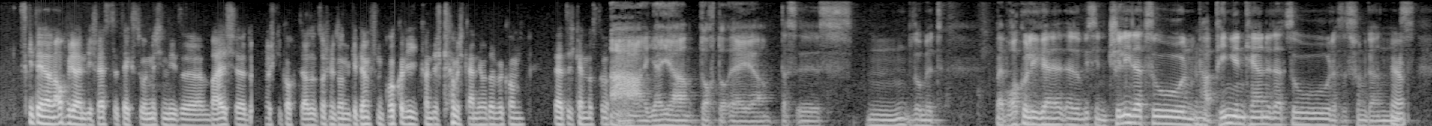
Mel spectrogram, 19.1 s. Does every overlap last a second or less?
Yes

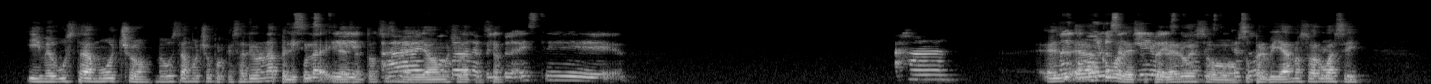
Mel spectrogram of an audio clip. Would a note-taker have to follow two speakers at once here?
Yes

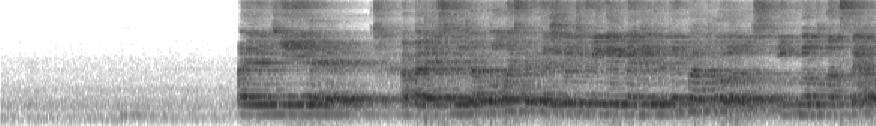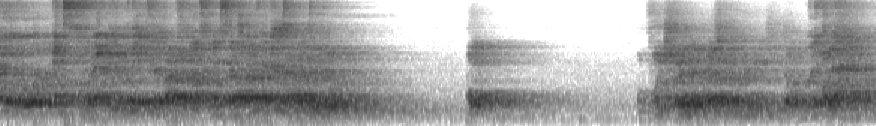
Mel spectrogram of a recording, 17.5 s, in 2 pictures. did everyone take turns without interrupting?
No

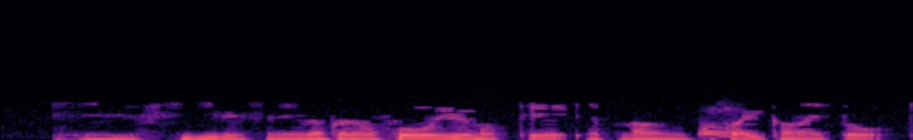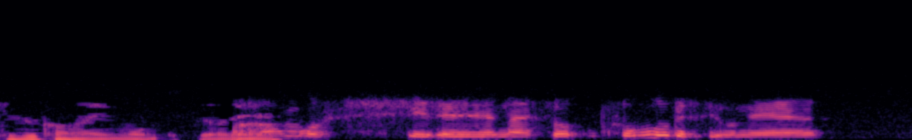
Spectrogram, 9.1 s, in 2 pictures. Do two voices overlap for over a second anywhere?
No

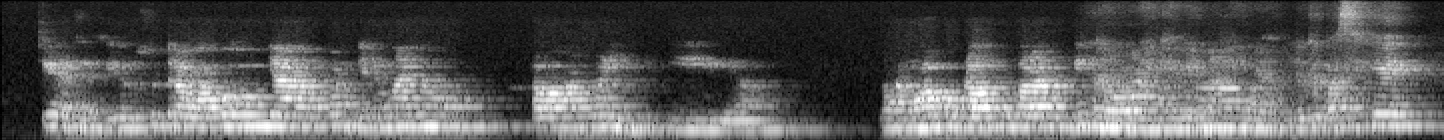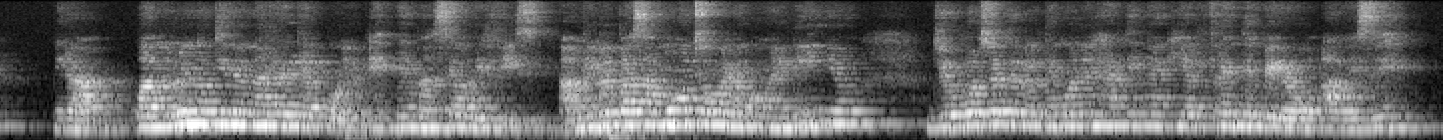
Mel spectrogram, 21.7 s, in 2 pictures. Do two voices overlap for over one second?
Yes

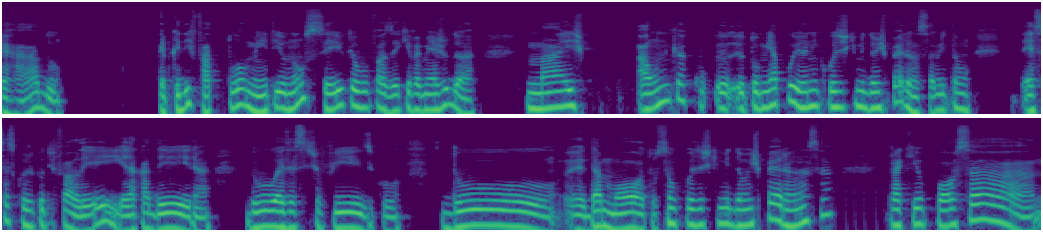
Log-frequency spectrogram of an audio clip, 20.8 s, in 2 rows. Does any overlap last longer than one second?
No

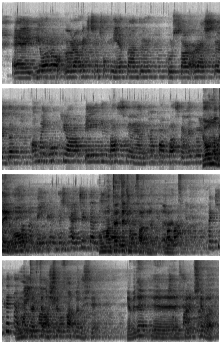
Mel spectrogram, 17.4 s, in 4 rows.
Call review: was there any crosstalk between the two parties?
Yes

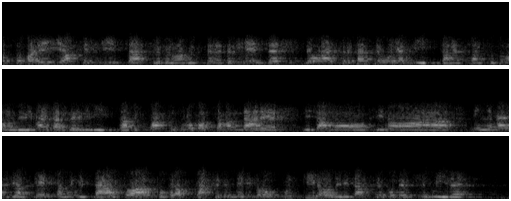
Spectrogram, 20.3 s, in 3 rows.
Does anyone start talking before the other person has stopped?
No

